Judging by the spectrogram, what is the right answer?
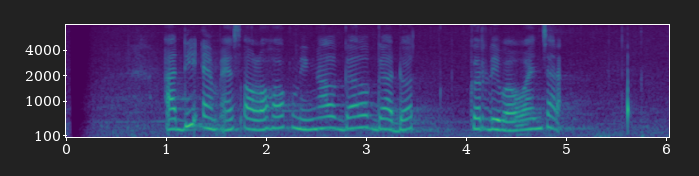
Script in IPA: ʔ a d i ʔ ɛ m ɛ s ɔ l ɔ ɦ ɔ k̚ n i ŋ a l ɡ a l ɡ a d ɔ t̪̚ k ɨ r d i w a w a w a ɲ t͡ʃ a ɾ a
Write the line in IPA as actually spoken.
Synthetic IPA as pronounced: ʔ a d i ʔ ɛ m ɛ s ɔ l ɔ ɦ ɔ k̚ n i ŋ a l ɡ a l ɡ a d ɔ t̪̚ k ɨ r d i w a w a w a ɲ t͡ʃ a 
